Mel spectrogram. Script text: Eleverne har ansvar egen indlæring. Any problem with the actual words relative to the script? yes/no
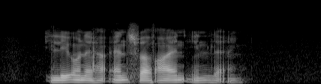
no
